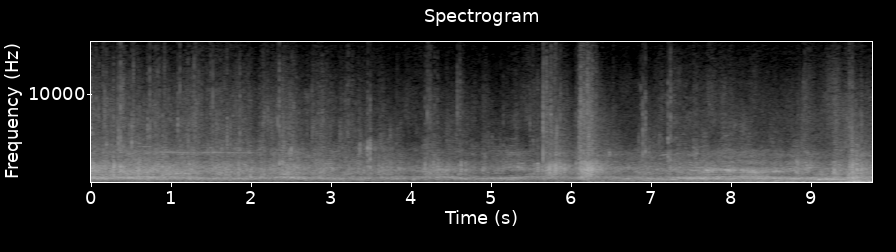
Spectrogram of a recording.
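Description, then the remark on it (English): An audience claps continuously for about ten seconds, a dense, steady wash of many hands with a few louder bursts and faint crowd noise mixed in. “If you want the examination, then clap your hands.”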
